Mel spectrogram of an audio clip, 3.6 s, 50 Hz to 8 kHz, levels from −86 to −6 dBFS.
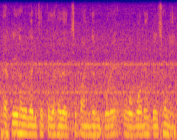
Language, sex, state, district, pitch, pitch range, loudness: Bengali, male, West Bengal, North 24 Parganas, 135 Hz, 130-145 Hz, -16 LUFS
